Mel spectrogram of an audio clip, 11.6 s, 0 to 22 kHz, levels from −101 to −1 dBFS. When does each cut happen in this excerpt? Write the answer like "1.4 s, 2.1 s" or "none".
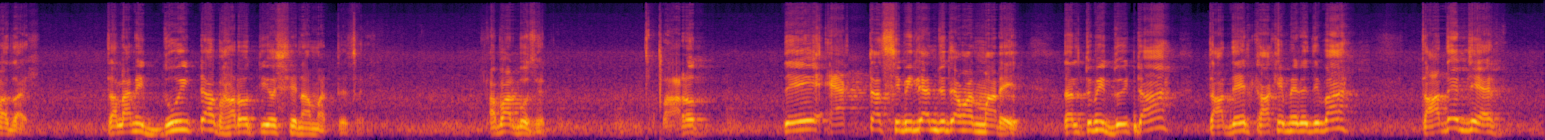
none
